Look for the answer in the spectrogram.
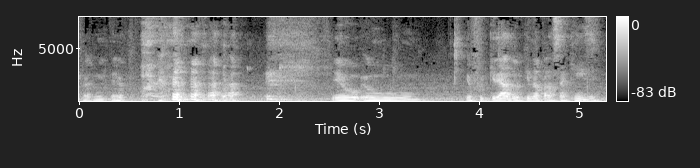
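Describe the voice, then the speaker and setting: A man's voice: medium pitch, slow pace, warm tone. A man chatting casually on a podcast, with stammering restarts and easy laughter. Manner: laughing, slightly stammering chat. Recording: roomy echo with faint hiss.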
